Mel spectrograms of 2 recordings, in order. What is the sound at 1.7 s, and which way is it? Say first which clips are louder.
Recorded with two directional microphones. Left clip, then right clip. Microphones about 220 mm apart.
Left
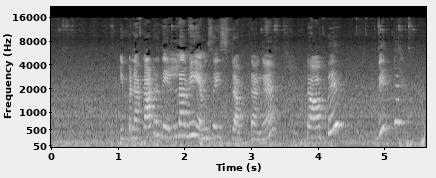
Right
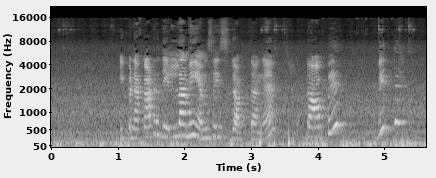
A woman's voice: right 1 dB; 10° right (ahead or behind).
